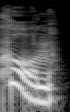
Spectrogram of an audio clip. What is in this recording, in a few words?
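"corm", British English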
